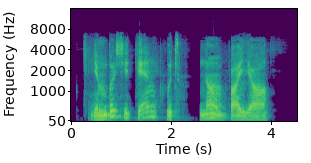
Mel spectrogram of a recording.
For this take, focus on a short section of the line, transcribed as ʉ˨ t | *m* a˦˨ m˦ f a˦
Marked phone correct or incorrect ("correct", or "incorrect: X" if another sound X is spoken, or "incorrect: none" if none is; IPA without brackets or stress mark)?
incorrect: n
